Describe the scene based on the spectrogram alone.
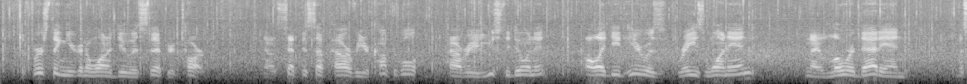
A man speaks nearby as rain falls rapidly close by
